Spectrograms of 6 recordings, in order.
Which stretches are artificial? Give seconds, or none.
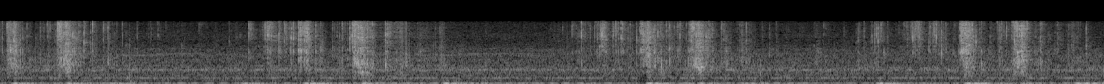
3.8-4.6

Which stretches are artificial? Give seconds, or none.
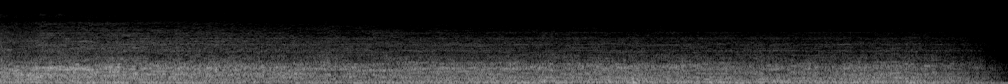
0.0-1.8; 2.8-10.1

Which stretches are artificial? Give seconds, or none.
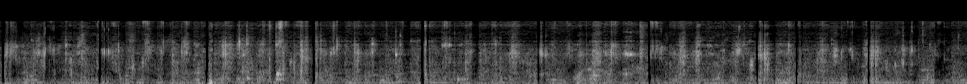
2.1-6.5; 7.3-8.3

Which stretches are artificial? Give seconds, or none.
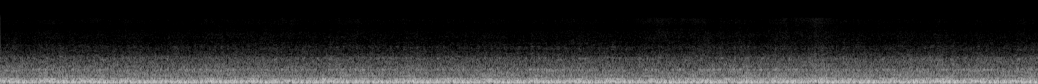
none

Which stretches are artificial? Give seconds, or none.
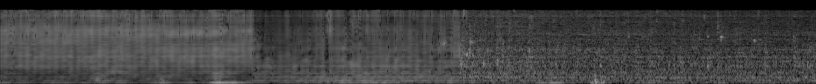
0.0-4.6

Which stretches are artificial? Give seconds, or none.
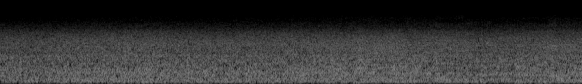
3.5-5.8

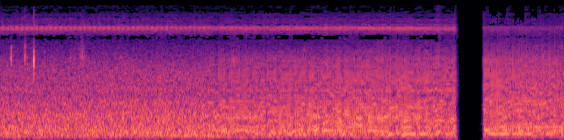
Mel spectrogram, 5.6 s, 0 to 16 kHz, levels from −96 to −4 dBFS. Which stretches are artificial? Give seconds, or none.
2.1-5.6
